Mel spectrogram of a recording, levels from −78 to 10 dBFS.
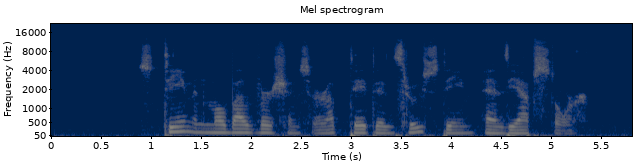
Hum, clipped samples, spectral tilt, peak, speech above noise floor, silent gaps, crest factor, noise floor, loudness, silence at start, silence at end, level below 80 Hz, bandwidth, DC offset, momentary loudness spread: none; under 0.1%; -4 dB/octave; -24 dBFS; 29 dB; none; 16 dB; -70 dBFS; -40 LUFS; 0.9 s; 0.45 s; -54 dBFS; 16.5 kHz; under 0.1%; 9 LU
